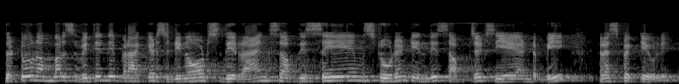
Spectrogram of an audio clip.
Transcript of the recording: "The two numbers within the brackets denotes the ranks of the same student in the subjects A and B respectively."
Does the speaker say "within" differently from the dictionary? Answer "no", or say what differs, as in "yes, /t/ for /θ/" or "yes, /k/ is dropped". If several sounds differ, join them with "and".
yes, /t/ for /θ/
